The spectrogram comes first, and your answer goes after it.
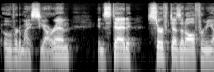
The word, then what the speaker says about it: Surfe: The tool is called Surf, and it's spelled SURFE.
